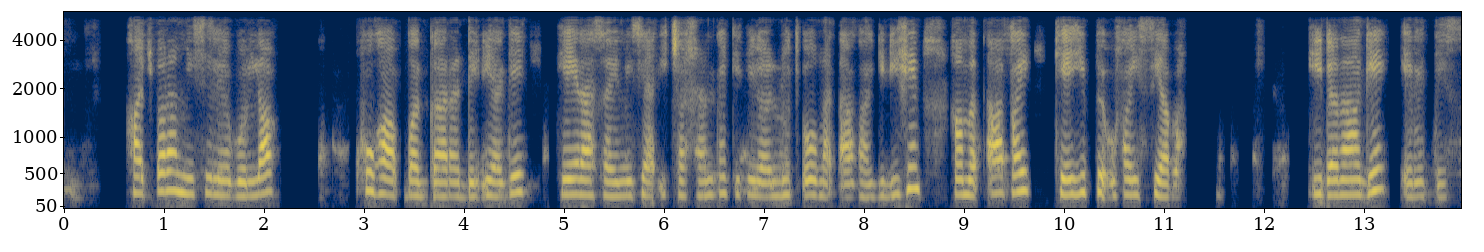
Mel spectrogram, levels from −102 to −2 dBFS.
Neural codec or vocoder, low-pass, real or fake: codec, 44.1 kHz, 2.6 kbps, DAC; 5.4 kHz; fake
